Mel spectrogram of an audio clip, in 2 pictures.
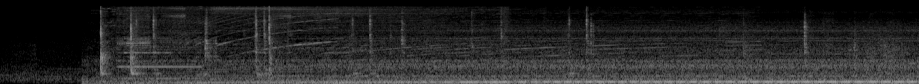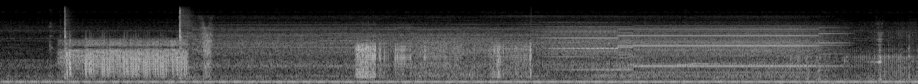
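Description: Tempo SSB ham-radio transceiver receiving: after a click about a second in, a steady hum and static come up, with whistling tones that glide and step in pitch as the radio is tuned. Pushbutton clicks and a short loud burst of hiss come about ten seconds in.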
